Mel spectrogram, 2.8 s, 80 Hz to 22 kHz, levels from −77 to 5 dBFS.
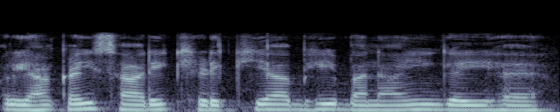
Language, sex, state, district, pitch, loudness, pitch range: Hindi, male, Jharkhand, Ranchi, 140 Hz, -16 LUFS, 130-145 Hz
